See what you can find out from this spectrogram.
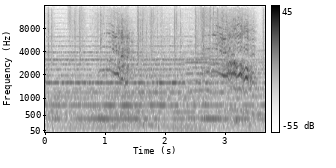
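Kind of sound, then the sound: animal, horse whinnying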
